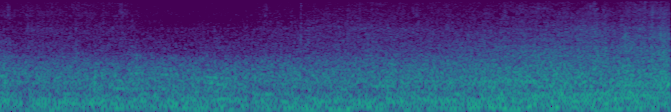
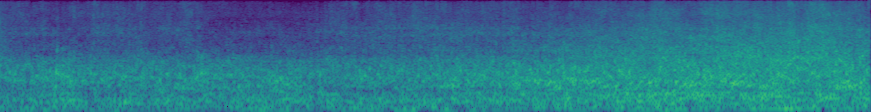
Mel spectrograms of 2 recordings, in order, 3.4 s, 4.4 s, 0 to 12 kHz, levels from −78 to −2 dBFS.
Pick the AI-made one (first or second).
second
